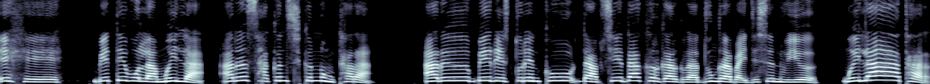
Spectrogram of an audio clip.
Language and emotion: Bodo, disgusted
